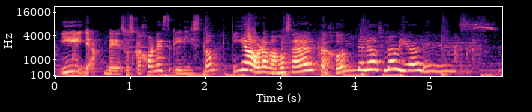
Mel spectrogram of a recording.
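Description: A woman's voice: very high voice, animated, slow pace, a bit bright, faint music behind. A young woman in her twenties chatting casually to camera as a beauty vlogger, gushing about her picks with many fillers and restarts. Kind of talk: casual makeup chat to camera.

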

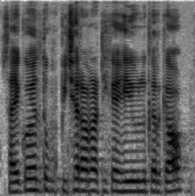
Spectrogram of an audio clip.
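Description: Young guy yelling jokes over a shooter match, kinda high voice, bit of hiss behind. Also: rapid-fire. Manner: excitable, crude joking banter. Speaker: gaming commentator. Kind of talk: comedic gameplay voice-over.

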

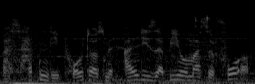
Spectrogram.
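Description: A woman's voice: lowish voice, fairly quick, a crowd in the background, lightly acted. A woman playing a commanding, vengeful insect hive queen in a game, speaking in terse, menacing orders.

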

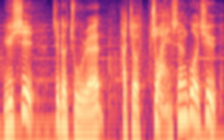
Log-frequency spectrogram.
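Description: A man with a Taiwanese Mandarin accent presenting and telling stories to children in an expressive, explanatory way. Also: mid-range voice, unhurried, soft background music. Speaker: children's show presenter and storyteller. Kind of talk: animated storytelling for children. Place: TV studio with painted forest set.

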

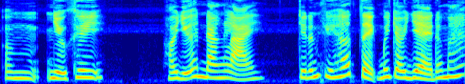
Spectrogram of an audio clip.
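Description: An actress playing a dutiful young wife with a Southern Vietnamese accent, speaking in a soft, coaxing way. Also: female voice, a little high, moderate pace, no echo, studio quality, lightly acted. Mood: soothing.

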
